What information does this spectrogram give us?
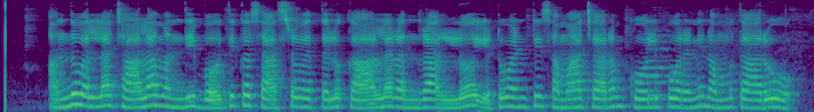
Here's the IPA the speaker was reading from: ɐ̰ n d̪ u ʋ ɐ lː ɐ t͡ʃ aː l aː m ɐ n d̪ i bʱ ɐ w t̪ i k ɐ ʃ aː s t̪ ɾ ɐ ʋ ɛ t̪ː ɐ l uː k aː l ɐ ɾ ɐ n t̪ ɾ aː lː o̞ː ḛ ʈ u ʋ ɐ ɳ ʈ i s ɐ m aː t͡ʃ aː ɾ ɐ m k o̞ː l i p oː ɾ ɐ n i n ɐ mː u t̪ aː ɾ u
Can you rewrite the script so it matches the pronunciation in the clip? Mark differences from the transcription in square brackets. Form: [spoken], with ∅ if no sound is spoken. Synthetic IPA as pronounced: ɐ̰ n d̪ u ʋ ɐ lː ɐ t͡ʃ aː l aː m ɐ n d̪ i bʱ ɐ w t̪ i k ɐ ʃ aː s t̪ ɾ ɐ ʋ ɛ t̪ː ɐ l [u] k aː l ɐ ɾ ɐ n [d̪] ɾ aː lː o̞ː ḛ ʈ u ʋ ɐ ɳ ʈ i s ɐ m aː t͡ʃ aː ɾ ɐ m k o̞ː l i p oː ɾ ɐ n i n ɐ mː u t̪ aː ɾ u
